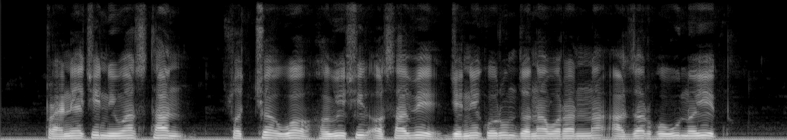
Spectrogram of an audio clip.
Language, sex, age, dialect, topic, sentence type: Marathi, male, 60-100, Standard Marathi, agriculture, statement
